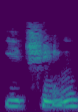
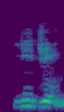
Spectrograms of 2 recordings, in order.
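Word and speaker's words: 易經: Chinese Yi Jing, or you sometimes hear it pronounced I Ching, because that's how it looks like it's written. I believe the correct pronunciation, if we care, is Yi Jing.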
